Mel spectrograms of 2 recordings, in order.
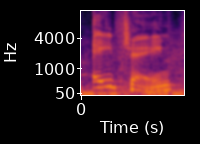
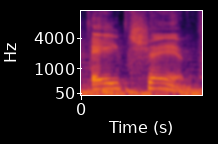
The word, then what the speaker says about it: Achane: of his last name it's not a chain but it's a Chan okay the story day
